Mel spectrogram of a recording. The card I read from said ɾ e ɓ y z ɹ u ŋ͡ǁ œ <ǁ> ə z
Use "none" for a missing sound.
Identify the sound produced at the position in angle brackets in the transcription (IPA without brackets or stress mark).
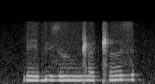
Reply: ǁ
